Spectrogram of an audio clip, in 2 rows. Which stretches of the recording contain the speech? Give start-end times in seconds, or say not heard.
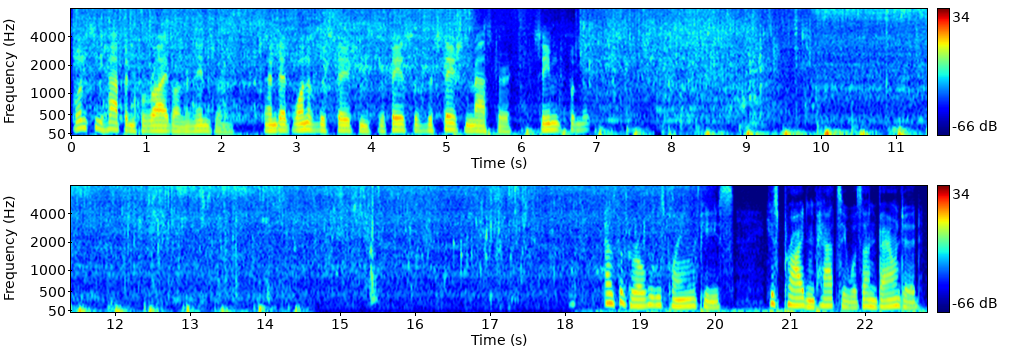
0.0-6.9, 18.1-22.7.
